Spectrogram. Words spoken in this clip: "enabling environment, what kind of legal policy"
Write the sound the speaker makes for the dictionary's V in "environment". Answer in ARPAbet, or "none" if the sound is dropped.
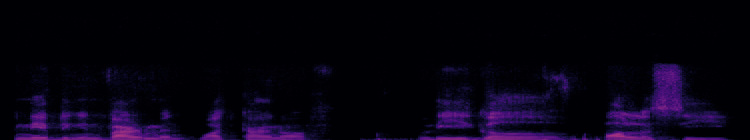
V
